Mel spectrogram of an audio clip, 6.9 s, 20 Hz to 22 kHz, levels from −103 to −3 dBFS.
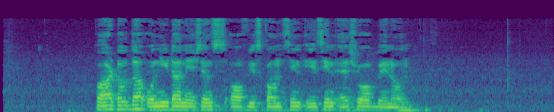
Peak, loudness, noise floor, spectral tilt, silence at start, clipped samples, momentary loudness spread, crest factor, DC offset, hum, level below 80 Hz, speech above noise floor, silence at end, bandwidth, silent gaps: -10 dBFS; -25 LUFS; -60 dBFS; -5.5 dB/octave; 1.2 s; under 0.1%; 7 LU; 18 dB; under 0.1%; none; -52 dBFS; 35 dB; 1.6 s; 11.5 kHz; none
